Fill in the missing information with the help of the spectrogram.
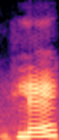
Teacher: अर्धस्वर, अर्धस्वर ये है कि होते तो व्यंजन है, लेकिन इनकी मात्रा स्पर्श करती है, स्वरों के इनमें कम टाइम लगता है, इसलिए इन्हें अर्धस्वर भी कहते हैं। इसमें ल, ल का साउंड हम जब करेंगे तो हमारी जिह्वा दांत के जो पीछे मूर्धा वाला स्थान है वहीं पे स्पर्श करती है और जिह्वा वहीं रहती है, और जो साउंड है वो बाहर निकलता है, इसलिए इसको कहेंगे मूर्धा। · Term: पार्श्विक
